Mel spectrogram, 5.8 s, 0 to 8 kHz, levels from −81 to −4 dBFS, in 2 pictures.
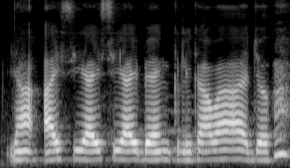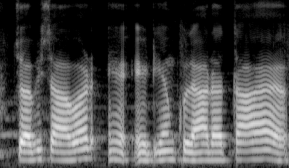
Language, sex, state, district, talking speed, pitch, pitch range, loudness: Hindi, male, Bihar, Supaul, 135 wpm, 155 Hz, 150-160 Hz, -17 LUFS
